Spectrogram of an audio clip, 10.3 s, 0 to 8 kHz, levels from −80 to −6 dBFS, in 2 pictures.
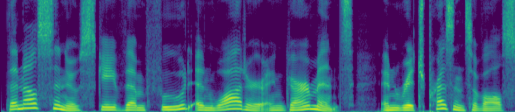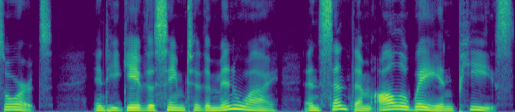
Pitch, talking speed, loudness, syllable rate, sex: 180 Hz, 175 wpm, -16 LUFS, 4.1 syllables/s, female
